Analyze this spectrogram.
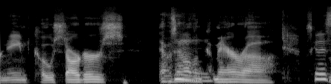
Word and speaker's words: Kamara: That was Alvin Kamara. I was going to say, does it rhyme with Shamara?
